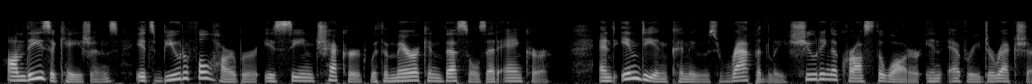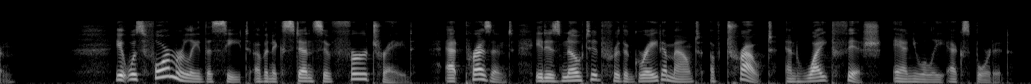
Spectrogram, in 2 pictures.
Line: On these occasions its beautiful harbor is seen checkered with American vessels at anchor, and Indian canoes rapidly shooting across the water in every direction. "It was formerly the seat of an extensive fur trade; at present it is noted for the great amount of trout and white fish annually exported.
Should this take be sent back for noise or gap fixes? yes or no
no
